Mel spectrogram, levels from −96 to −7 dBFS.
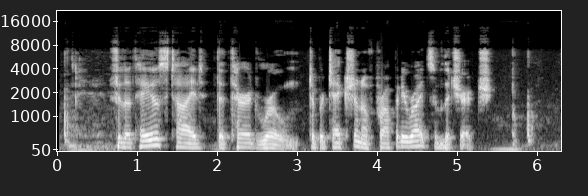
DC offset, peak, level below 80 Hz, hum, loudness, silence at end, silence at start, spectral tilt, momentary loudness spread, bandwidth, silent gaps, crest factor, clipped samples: under 0.1%; 0 dBFS; -40 dBFS; none; -14 LUFS; 0.35 s; 0.1 s; -3.5 dB/octave; 14 LU; 10 kHz; none; 16 dB; under 0.1%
